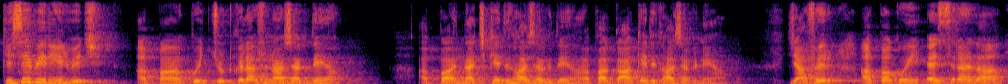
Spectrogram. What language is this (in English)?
Punjabi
